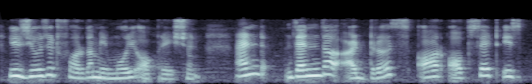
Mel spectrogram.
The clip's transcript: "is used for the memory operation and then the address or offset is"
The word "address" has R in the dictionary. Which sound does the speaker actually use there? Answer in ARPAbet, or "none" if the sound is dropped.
R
